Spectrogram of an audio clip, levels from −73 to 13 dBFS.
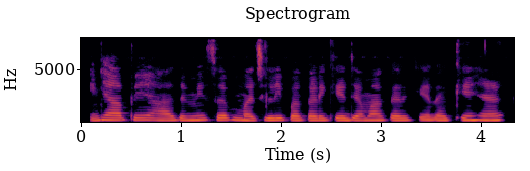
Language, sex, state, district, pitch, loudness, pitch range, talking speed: Hindi, female, Chhattisgarh, Raigarh, 220 Hz, -21 LUFS, 215-230 Hz, 150 wpm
